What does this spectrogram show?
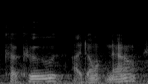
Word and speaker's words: Cuckoo: keeper in Louisa County in I believe it's pronounced caku. I don't know. Cuckoo.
